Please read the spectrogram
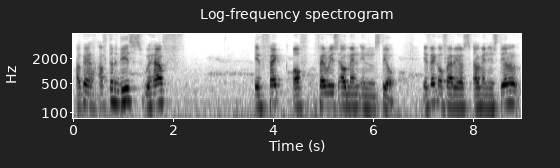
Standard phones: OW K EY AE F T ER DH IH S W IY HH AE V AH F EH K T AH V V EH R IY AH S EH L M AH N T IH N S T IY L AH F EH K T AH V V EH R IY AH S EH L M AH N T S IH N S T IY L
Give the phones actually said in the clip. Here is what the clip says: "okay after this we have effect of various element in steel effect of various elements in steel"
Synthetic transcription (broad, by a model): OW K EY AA F T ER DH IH S W IY HH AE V AH F EH K T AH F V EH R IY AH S EH L M AH N T IH N S T IY L AH F EH K T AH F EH R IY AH S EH L M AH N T IH N S T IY L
